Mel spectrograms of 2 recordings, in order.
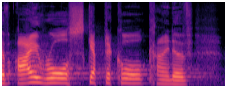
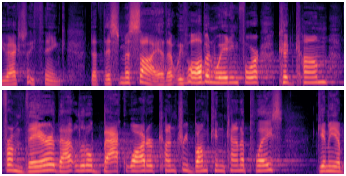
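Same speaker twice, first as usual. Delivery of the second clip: ordinary delivery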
